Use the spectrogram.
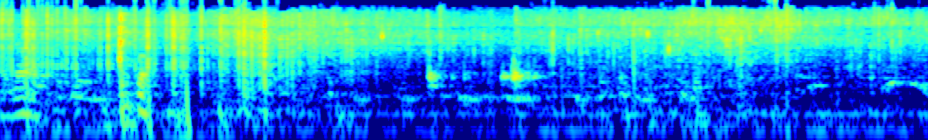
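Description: Butter melting and sizzling in a hot pan beside a ribeye steak, a steady close crackle and hiss with occasional louder pops, no voices.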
